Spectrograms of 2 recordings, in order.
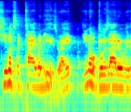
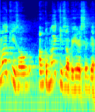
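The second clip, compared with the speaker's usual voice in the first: plain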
